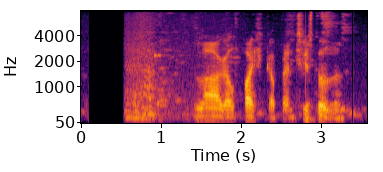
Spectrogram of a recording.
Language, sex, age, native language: Icelandic, male, 50-59, Icelandic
